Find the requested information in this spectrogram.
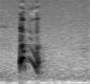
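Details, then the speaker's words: A baby with recurring hiccups: a single short, squeaky, high-pitched hic with a quick rise and fall over a quiet room; sounds like a squeaky toy. "you see a you have the hiccups huh"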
